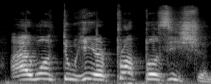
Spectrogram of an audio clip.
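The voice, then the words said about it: Exaggerated fake Russian accent. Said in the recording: “one of the most over-the-top Russian accents ... I'm going to be the Russianiest Russian that's ever Russianed in film ... you're really selling this accent”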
